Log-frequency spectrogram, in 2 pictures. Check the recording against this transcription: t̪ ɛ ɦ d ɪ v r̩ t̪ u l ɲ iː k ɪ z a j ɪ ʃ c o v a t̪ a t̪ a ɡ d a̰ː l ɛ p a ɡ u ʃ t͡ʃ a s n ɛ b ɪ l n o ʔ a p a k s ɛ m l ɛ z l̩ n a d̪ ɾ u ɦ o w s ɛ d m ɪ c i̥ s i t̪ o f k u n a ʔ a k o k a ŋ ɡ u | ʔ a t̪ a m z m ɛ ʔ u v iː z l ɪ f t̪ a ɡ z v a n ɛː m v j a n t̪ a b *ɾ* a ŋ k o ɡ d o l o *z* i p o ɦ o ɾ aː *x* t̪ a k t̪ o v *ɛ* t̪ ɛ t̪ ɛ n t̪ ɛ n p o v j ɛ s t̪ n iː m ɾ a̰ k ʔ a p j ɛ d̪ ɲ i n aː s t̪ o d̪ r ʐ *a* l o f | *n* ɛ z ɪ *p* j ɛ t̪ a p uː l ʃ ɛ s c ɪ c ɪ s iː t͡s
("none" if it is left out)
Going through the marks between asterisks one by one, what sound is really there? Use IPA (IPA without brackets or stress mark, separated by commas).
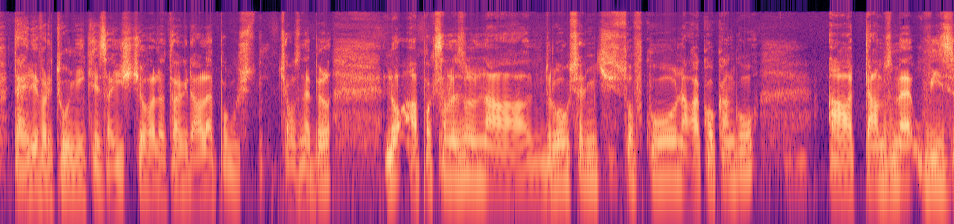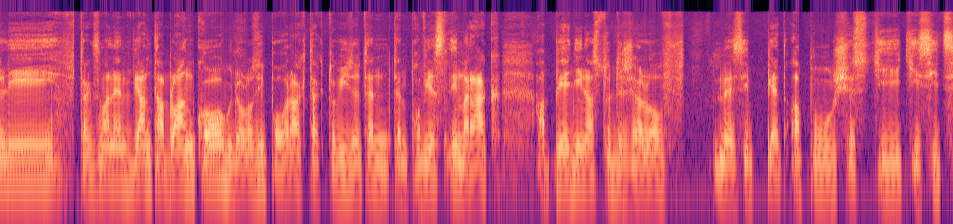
l, z, x, i, ɛ, m, p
